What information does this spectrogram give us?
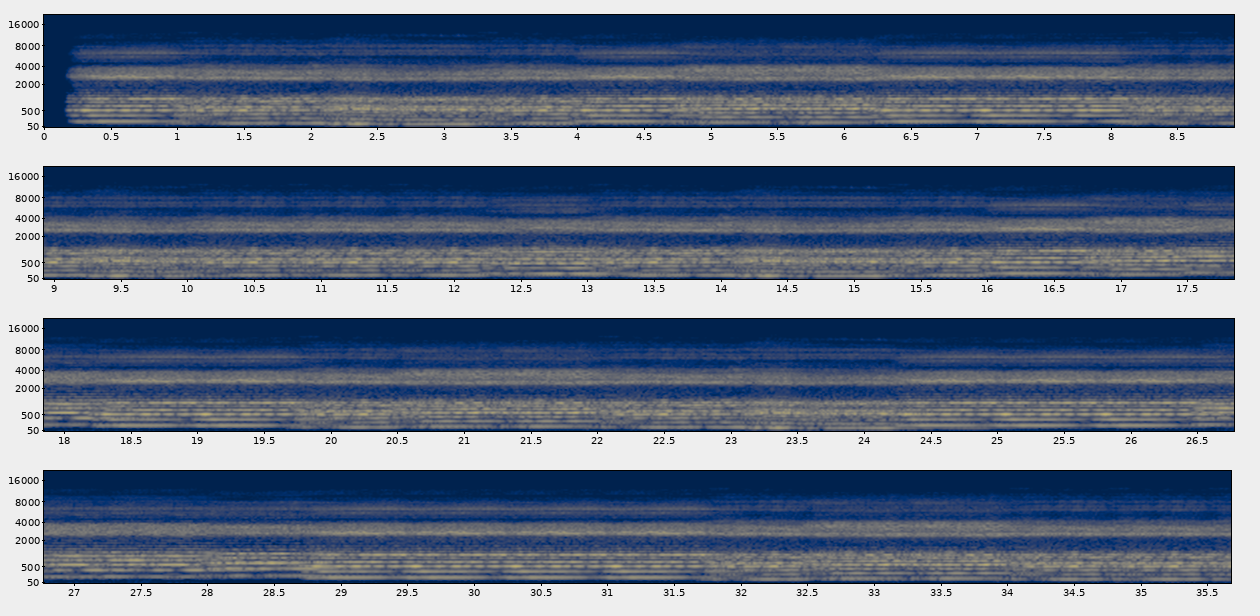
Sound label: Male Choir; He Leadeth Me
